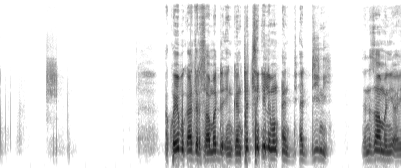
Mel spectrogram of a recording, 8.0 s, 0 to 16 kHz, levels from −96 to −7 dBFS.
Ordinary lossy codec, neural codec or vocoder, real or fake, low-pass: none; none; real; 14.4 kHz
